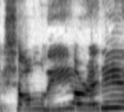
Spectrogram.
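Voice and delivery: high, incredulous question; angry disbelief. Retold or imitated. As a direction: demand it as if outraged by the news. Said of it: "And I'm so angry because".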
